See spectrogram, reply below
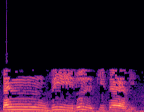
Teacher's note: We hide the sound of the Ghunna, of the Noon, in the place of the next letter which is Zai · Term: Ikhfa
